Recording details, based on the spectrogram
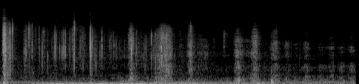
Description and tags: note: these samples maybe useful for horror media.
smiles to weebrian for the inspiration, the salads on me (literally)
(if this sound isn't what you're after, try another from the series)
arm, bones, break, effects, flesh, fx, horror, horror-effects, horror-fx, leg, limbs, neck, squelch, torso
